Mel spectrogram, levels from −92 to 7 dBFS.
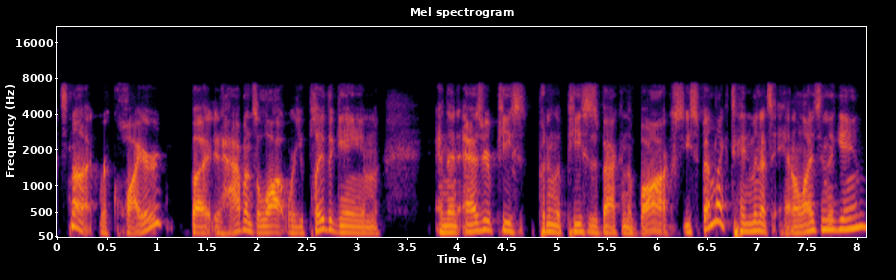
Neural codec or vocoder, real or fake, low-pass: none; real; 7.2 kHz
